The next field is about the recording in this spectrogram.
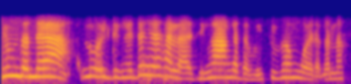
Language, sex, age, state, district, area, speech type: Manipuri, female, 60+, Manipur, Imphal East, urban, conversation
